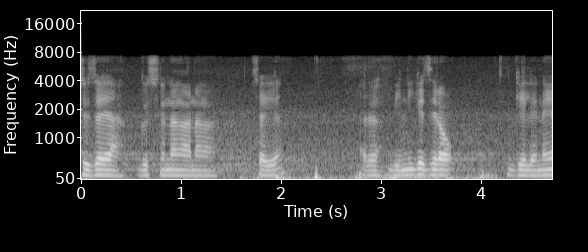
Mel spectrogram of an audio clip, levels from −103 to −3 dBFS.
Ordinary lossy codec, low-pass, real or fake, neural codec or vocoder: none; 7.2 kHz; real; none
